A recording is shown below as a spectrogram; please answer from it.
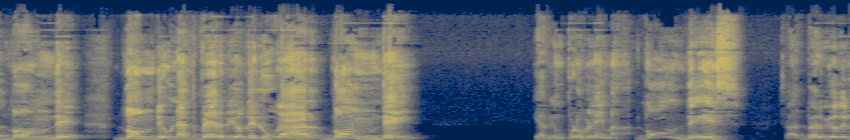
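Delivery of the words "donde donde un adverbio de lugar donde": donde repeated and hammered home; teacher drilling the word donde; stressing donde. Shown as a demonstration. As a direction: punch the word donde each time. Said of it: "quiero recalcar esta palabra".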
